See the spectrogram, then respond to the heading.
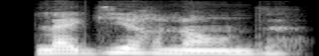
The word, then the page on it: la guirlande: French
